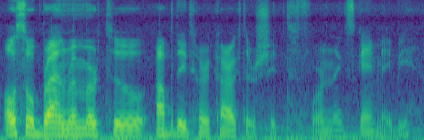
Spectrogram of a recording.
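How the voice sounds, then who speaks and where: A man's voice: medium pitch, moderate pace, a little mellow. A man narrating as game master of a tabletop game, rambling with many fillers and restarts.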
